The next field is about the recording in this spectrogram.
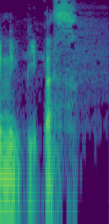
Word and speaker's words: Milpitas: Now, last week you were in Milpitos. Did you survive Milpitos? – I did survive. Yeah. It's actually Milpitas, so whatever.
